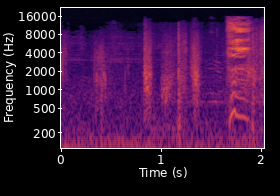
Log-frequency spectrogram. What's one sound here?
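Fists punch and land with dull thuds.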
